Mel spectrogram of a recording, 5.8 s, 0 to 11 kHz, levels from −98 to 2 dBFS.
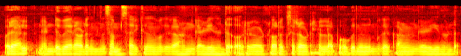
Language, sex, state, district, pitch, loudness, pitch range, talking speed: Malayalam, male, Kerala, Kollam, 100 Hz, -18 LUFS, 100-105 Hz, 165 wpm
